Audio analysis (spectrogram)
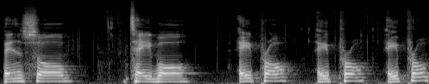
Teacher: Al final de palabra, pencil, table, April, casi ni toca la punta de la lengua.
